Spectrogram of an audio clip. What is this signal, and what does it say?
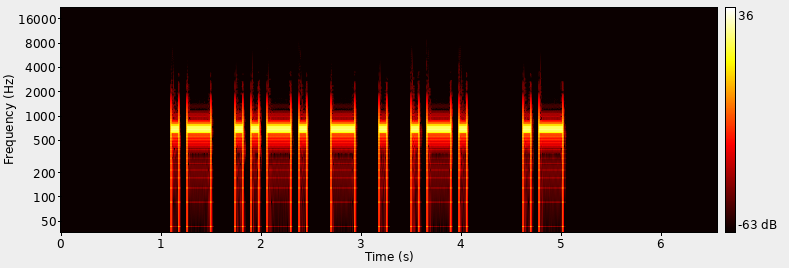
Morse code, heard as a keyed tone, about 15 wpm, 700 Hz. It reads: AFTER A
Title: Sets of 2 Words 15wpm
